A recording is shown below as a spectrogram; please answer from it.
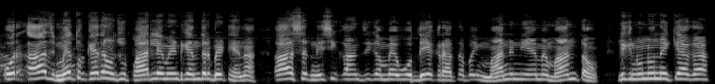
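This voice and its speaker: Heated high-voiced young man protester. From Bikaner, India. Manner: heated, fast, indignant pleading. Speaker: protester interviewed on the street. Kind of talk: street interview.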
